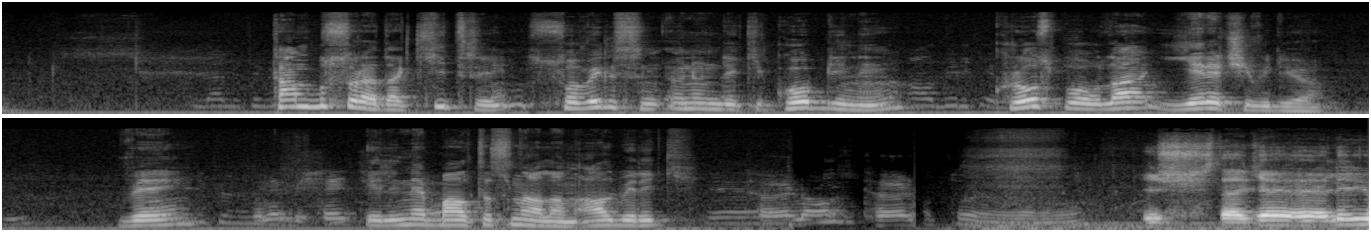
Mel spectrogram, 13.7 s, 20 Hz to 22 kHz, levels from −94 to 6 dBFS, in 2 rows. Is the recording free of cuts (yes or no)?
yes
